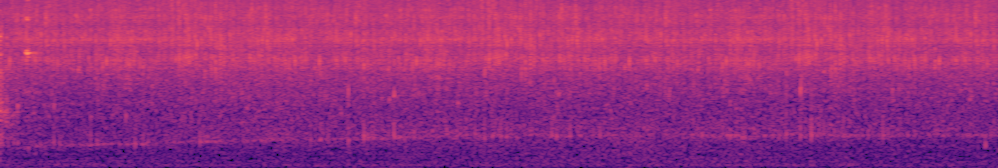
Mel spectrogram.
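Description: Water pours steadily through a drain in the video game Riven, a continuous trickling, splashing stream that stays even and moderately close.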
